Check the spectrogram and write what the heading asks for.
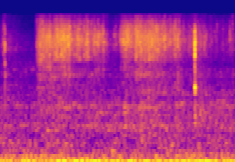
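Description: Street traffic outdoors: a steady low rumble with a passing hiss in the first second, and one click near the end.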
